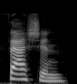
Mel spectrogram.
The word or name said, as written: fashion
